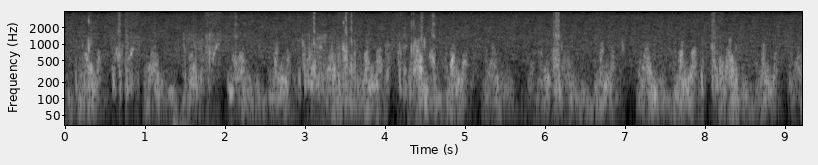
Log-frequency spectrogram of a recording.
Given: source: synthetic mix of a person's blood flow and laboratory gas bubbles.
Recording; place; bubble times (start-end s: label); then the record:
Doppler ultrasound of blood flow; precordium
0.09-0.40 s: bubbles
0.55-0.94 s: bubbles
1.46-1.96 s: bubbles
1.99-2.26 s: bubbles
2.90-3.70 s: bubbles
3.98-4.07 s: bubbles
4.13-4.66 s: bubbles
6.07-6.22 s: bubbles
6.95-7.00 s: bubbles
7.17-7.39 s: bubbles
7.91-8.00 s: bubbles
8.06-8.23 s: bubbles
8.34-8.44 s: bubbles
From the record:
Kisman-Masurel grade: 232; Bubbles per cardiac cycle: several, 3 to 8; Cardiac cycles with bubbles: 50 to 99%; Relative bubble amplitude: moderate (0.250 to 0.450); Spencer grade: 3 (all of the cardiac periods contain showers or single bubble signals, but not dominating or overriding the cardiac motion signals); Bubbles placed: only in the low amplitude regions of the cardiac cycle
